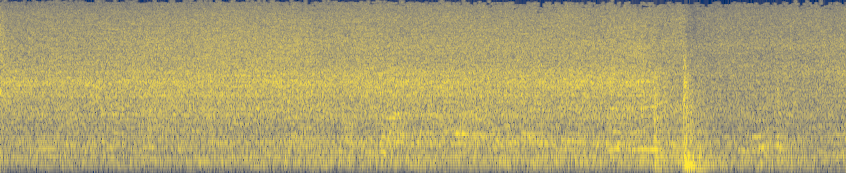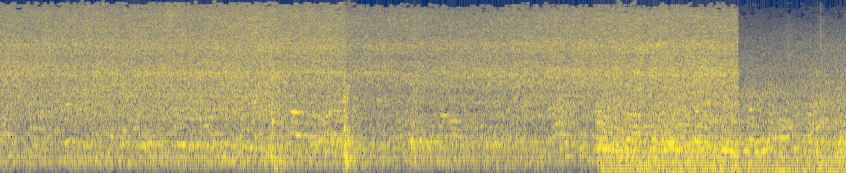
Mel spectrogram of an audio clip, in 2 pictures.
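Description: A steam locomotive hisses steadily nearby.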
